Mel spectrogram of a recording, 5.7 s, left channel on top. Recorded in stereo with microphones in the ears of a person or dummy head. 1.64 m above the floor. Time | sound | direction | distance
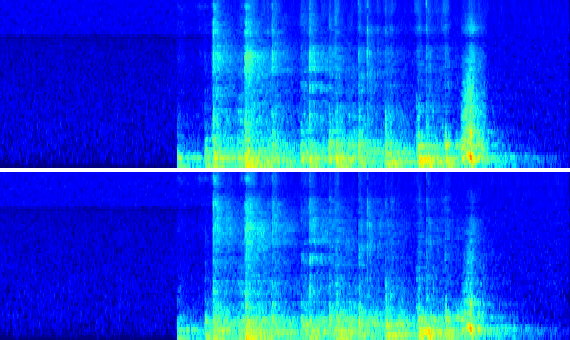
1.8 | running footsteps | 45° left (ahead or behind) | 3.5 m
4.6 | a whoosh | 60° left (ahead or behind) | 0.5 m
